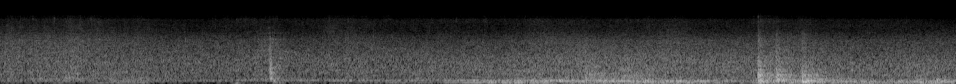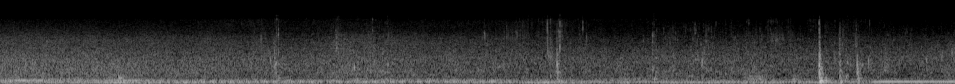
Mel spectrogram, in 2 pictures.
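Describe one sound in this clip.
River water rushes and gurgles around a canoe.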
